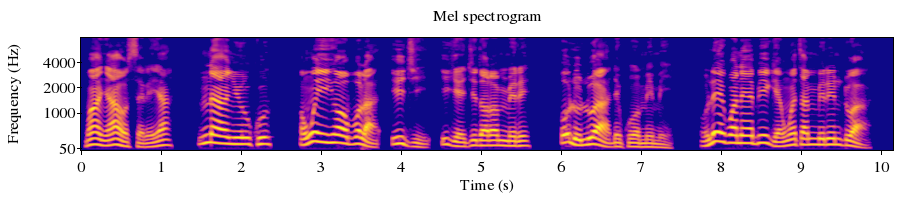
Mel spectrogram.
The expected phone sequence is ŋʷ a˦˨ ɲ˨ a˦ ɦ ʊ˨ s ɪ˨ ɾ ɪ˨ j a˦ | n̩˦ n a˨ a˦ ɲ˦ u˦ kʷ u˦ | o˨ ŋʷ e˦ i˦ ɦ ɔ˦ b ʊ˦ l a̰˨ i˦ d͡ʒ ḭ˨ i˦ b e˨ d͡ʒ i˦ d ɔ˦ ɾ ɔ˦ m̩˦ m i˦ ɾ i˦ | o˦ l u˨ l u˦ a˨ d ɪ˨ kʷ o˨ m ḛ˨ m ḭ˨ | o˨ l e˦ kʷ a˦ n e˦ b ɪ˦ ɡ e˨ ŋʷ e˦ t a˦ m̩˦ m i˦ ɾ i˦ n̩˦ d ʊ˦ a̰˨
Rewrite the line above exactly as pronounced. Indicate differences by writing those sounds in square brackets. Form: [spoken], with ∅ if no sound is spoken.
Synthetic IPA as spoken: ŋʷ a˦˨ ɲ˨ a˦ ɦ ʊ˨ s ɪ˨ ɾ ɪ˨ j a˦ | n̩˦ n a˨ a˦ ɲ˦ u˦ kʷ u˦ | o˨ ŋʷ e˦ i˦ ɦ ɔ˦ b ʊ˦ l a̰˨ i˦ d͡ʒ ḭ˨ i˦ [ɡ] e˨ d͡ʒ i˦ d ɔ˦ ɾ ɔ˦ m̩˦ m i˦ ɾ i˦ | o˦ l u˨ l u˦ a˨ d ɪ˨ kʷ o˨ m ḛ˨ m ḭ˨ | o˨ l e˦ kʷ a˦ n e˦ b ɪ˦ ɡ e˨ ŋʷ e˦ t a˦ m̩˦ m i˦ ɾ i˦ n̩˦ d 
